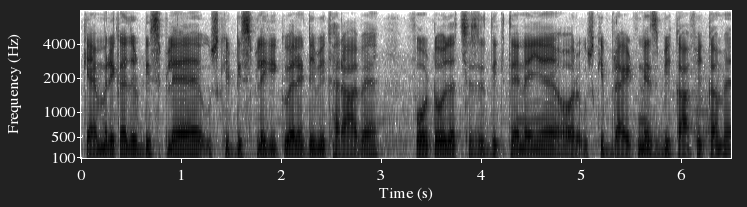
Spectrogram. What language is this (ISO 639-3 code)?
urd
